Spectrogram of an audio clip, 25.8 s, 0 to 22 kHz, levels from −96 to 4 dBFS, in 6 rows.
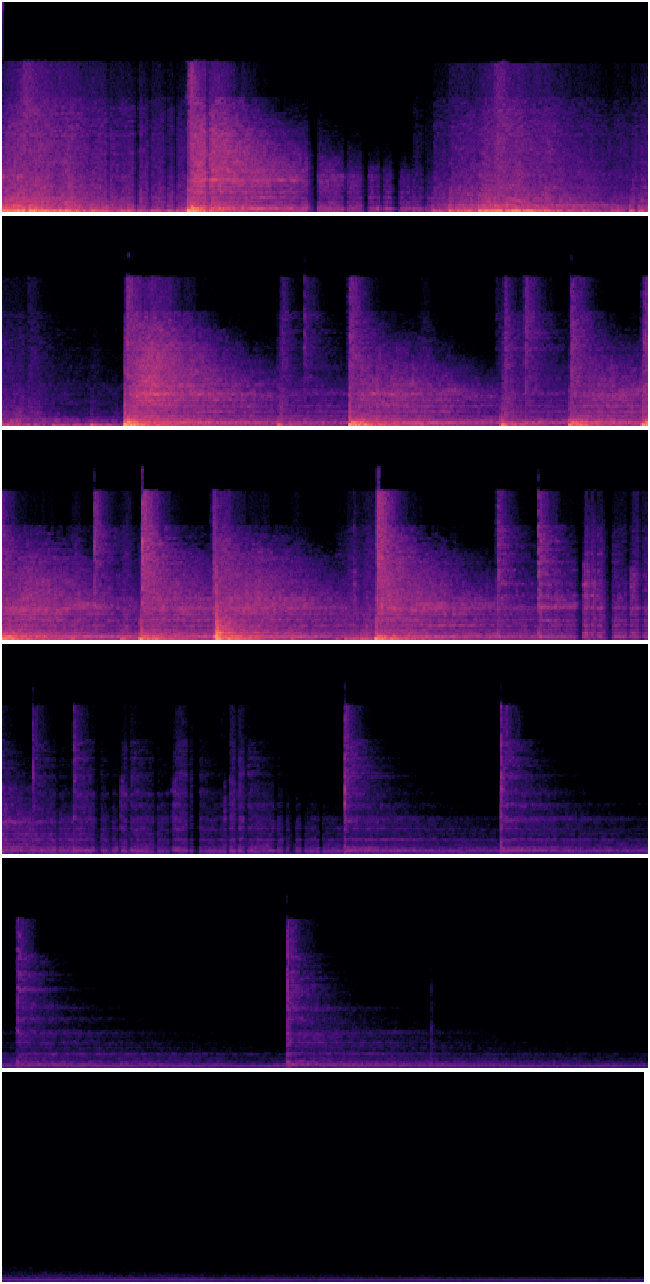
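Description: Packets were lost or arrived late again and again, and each hole was patched by stretching the sound just before it. This repeated packet loss gives a choppy, robotic quality with fragments missing. It occurs from 0.69 to 1.39 s, then from 2.03 to 2.83 s, from 12.43 to 12.89 s, where roughly two-fifths of the stretch is patched, and longest from 13.27 to 15.06 s. Individual holes run up to about 60 ms.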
